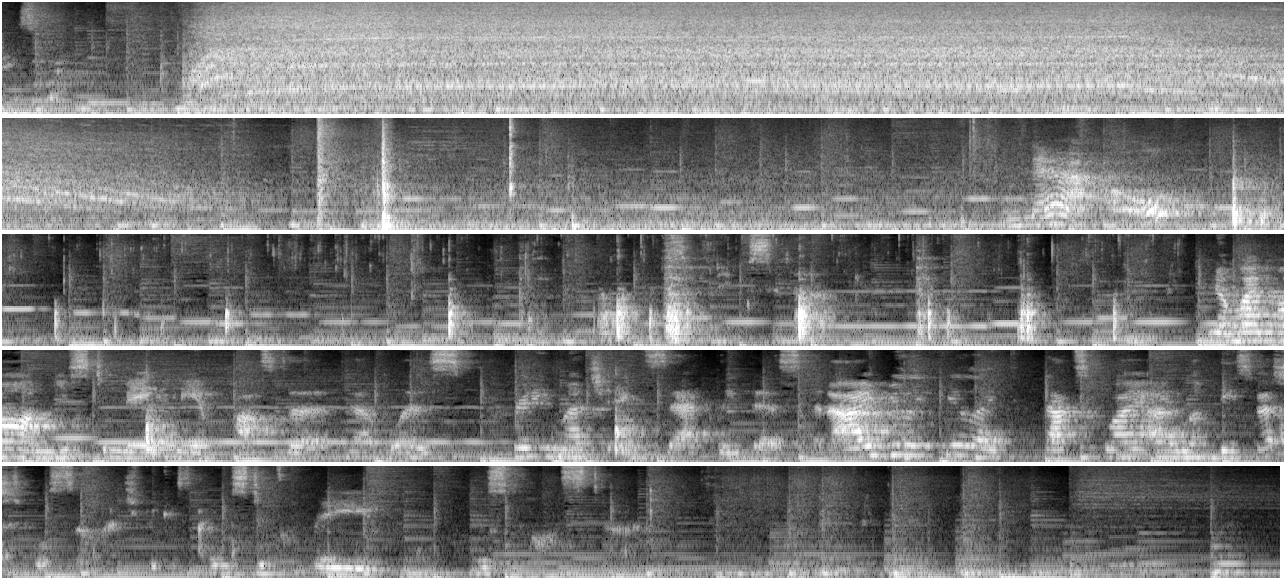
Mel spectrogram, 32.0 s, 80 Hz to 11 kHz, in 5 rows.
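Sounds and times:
blender motor running: 0:00.9 - 0:07.8.

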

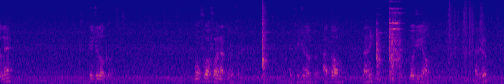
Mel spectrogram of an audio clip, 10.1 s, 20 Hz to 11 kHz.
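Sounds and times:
dishes clinking and clattering: 0:07.6 - 0:08.2.

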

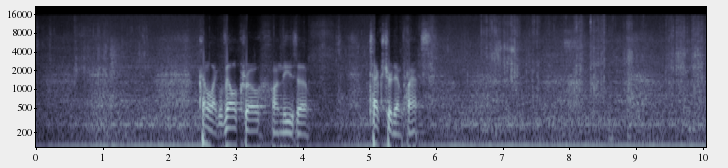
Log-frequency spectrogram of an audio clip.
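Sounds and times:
steady low hum: 0:00.0 - 0:10.0
crackling and tearing: 0:00.4 - 0:01.8, 0:05.8 - 0:10.0.

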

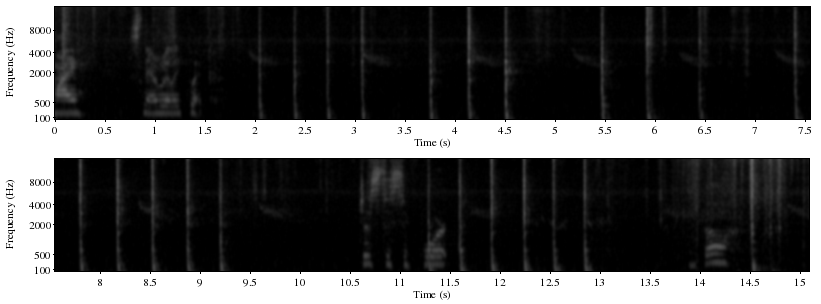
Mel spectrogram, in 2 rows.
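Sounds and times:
wooden stake being pounded: 0:02.0 - 0:04.8, 0:05.4 - 0:06.7, 0:07.3 - 0:09.4, 0:11.2 - 0:13.0.

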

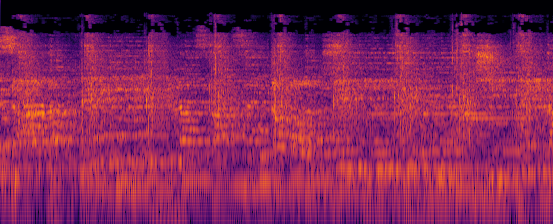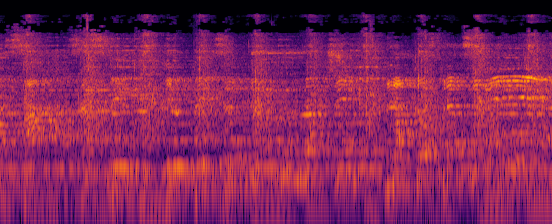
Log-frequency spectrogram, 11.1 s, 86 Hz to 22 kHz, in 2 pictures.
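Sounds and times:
accordion: 0:00.0 - 0:11.0
acoustic guitars: 0:00.0 - 0:11.0
man and woman singing together: 0:00.0 - 0:11.0
steady bass line: 0:00.0 - 0:11.0.

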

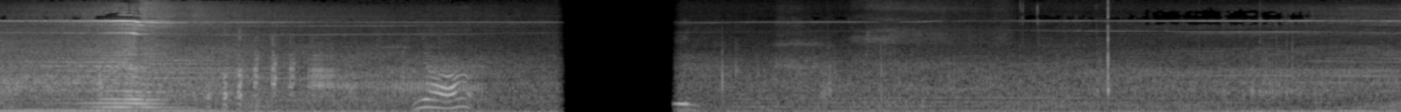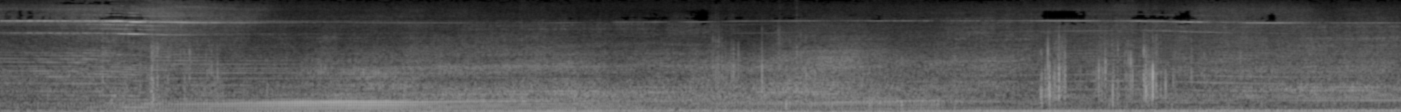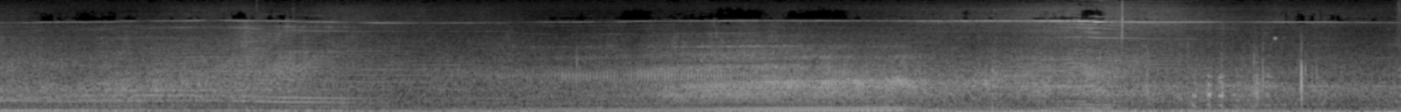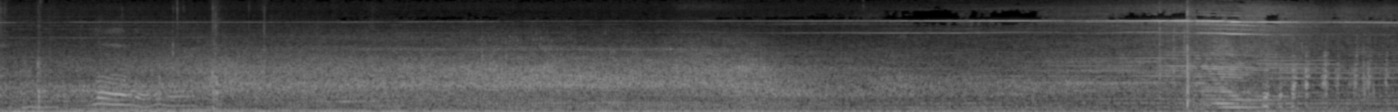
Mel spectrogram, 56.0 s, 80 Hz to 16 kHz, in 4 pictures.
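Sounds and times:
electric motor and propeller: 0:00.0 - 0:05.6, 0:06.8 - 0:56.0.

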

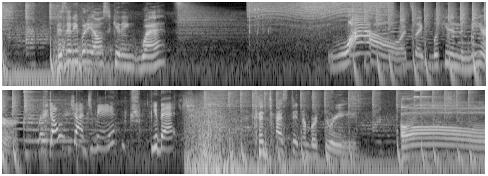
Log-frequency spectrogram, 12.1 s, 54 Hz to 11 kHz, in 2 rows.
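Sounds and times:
water spraying hiss: 0:02.2 - 0:05.0.

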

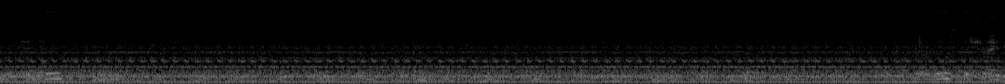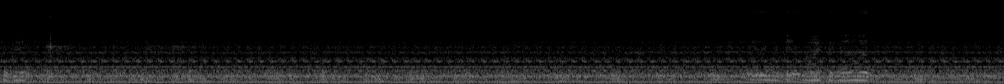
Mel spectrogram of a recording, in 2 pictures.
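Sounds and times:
potter's wheel motor humming: 0:00.0 - 0:20.0.

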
